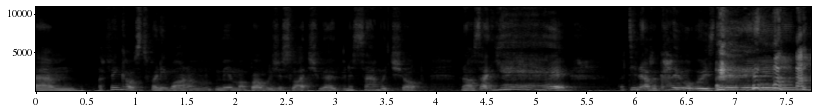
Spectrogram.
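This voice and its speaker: A woman's medium-pitched voice with vocal fry, a fairly quick pace and big swings in loudness. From East London (Bow, East End). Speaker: restaurant owner and entrepreneur. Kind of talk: casual interview chat. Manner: hesitant, many fillers.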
